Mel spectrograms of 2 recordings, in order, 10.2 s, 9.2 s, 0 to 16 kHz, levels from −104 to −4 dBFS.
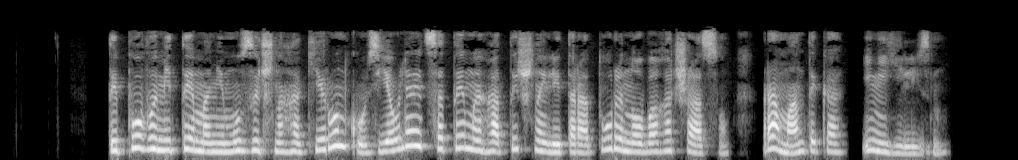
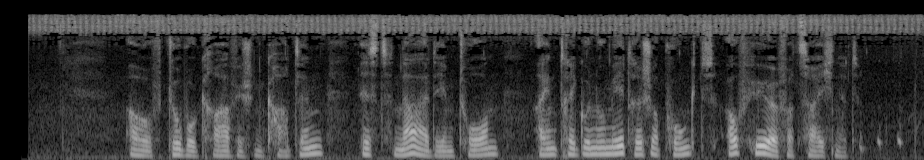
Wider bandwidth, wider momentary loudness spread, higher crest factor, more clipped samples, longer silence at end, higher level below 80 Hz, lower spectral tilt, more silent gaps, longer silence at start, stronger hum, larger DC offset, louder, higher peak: second, 8 kHz vs 12 kHz; first, 9 LU vs 6 LU; about the same, 16 dB vs 18 dB; neither; first, 0.7 s vs 0 s; first, -60 dBFS vs -74 dBFS; first, -5 dB/octave vs -3.5 dB/octave; first, 7.56-7.62 s, 8.49-8.61 s vs none; first, 1.1 s vs 0.3 s; neither; neither; first, -17 LUFS vs -40 LUFS; first, -2 dBFS vs -22 dBFS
